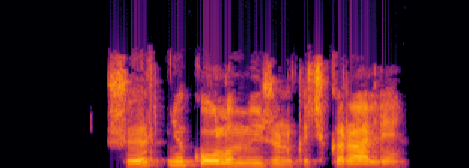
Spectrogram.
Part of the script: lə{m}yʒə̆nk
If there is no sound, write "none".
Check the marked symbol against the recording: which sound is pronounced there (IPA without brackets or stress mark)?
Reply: m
